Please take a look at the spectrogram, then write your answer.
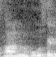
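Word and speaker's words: San José: 산호세 있죠. J 발음이 묵음이에요. 히읗 발음 나죠. 이게 저기 스페인어는요.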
